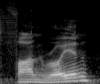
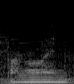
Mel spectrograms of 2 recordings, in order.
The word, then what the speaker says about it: Van Rooyen: Cece and Jason, which I was taught how to say his name is Van Rooyen. Van Rooyen.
